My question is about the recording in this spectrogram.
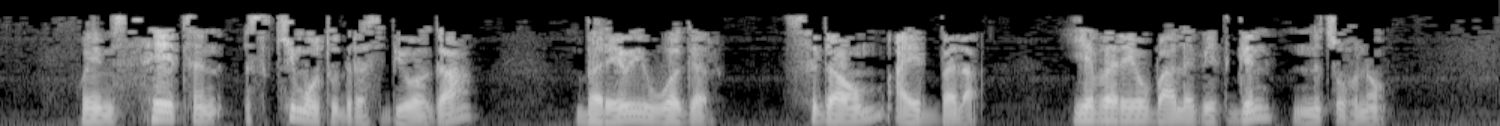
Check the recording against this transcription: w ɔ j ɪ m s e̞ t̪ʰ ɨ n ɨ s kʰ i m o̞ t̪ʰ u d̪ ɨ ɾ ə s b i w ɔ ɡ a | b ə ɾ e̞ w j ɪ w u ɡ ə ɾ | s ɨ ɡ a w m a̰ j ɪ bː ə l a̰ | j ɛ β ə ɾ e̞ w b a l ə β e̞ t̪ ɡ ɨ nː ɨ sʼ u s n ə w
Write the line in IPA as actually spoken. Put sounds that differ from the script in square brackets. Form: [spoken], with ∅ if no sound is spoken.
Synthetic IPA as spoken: w ɔ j ɪ m s e̞ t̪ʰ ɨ n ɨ s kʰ i m o̞ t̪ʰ u d̪ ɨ ɾ ə s b i w ɔ ɡ a | b ə ɾ e̞ w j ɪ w [ɔ] ɡ ə ɾ | s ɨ ɡ a w m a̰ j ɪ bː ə l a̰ | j ɛ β ə ɾ e̞ w b a l ə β e̞ t̪ ɡ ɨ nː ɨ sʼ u [h] n ə w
